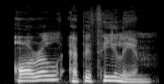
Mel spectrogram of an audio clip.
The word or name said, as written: oral epithelium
